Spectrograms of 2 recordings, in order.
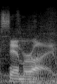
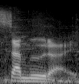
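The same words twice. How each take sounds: First: The vowel after the m sounds like ah. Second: The vowel after the m sounds like oo. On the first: This is the common English way of saying it. The speaker calls it wrong. "we say, like" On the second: This is the original Japanese way of saying it. The speaker calls it right. "But it's it's samurai. because it's M U, not M A"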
